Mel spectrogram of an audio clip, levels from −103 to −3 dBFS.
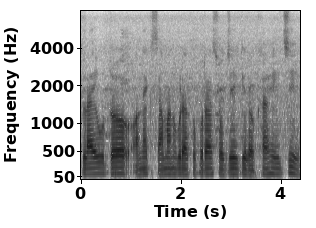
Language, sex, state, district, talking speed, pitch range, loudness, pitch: Odia, male, Odisha, Malkangiri, 125 wpm, 95-100 Hz, -18 LUFS, 95 Hz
